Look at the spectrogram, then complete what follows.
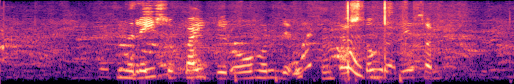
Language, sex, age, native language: Icelandic, male, 11, Icelandic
